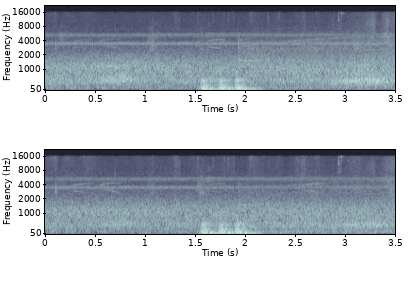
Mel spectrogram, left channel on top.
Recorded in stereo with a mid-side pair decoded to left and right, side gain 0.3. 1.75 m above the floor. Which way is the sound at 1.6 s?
5° right.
